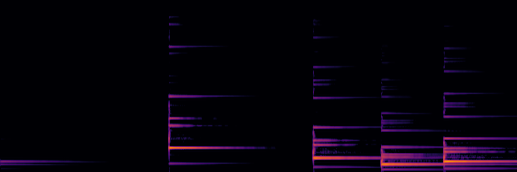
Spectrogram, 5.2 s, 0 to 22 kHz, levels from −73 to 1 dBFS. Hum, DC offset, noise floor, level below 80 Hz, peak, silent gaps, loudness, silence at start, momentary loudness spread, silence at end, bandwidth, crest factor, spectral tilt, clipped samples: none; under 0.1%; -81 dBFS; -82 dBFS; -12 dBFS; none; -30 LUFS; 0 s; 12 LU; 0 s; over 20 kHz; 22 dB; 3.5 dB/octave; under 0.1%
